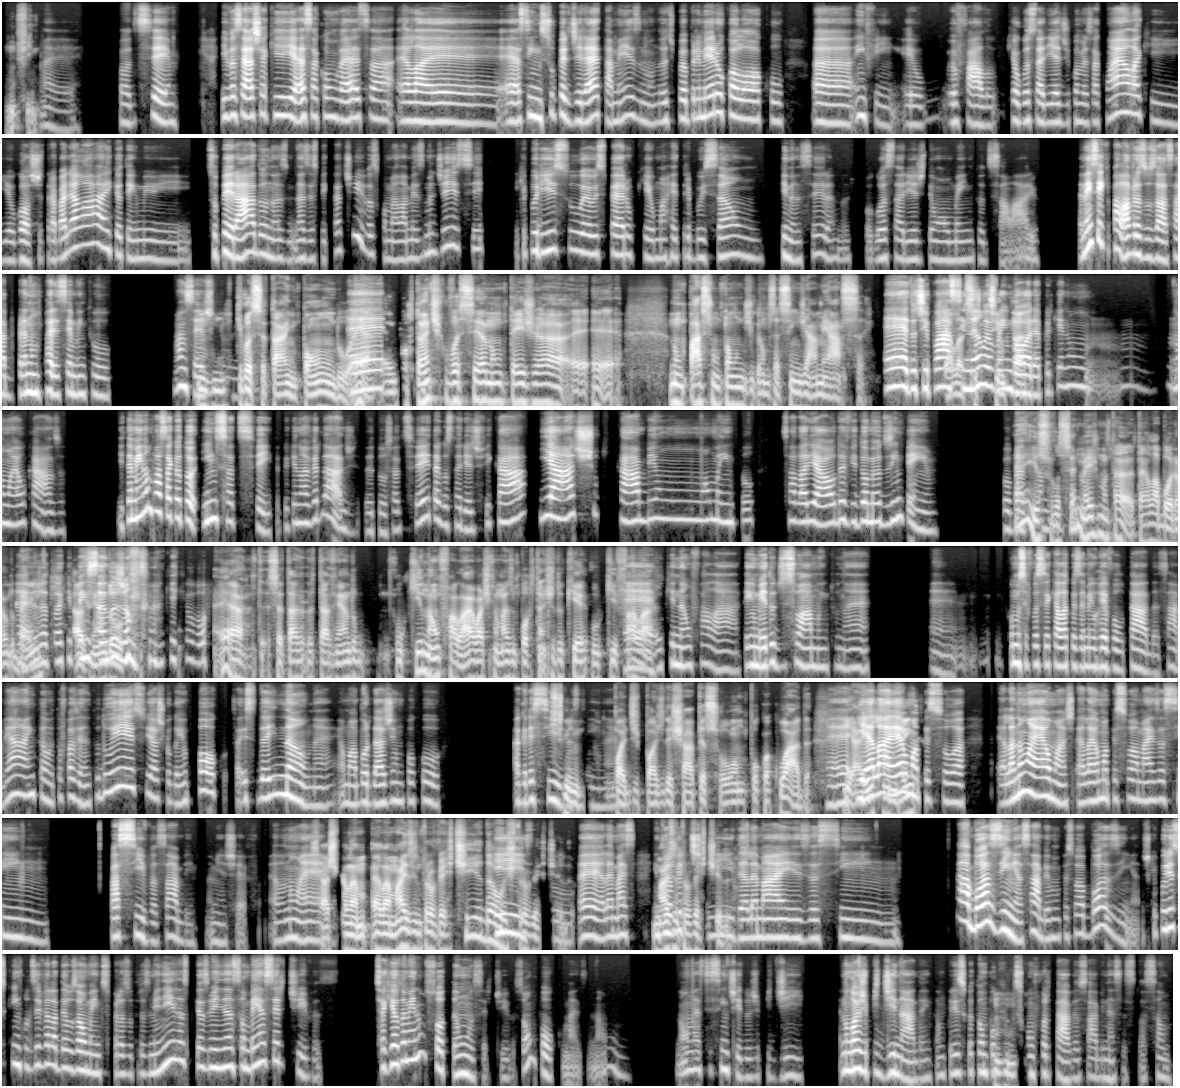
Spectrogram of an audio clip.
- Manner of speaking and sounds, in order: tapping; chuckle; other background noise
- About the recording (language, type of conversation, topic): Portuguese, advice, Quando é o momento certo para pedir uma promoção após um bom desempenho?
